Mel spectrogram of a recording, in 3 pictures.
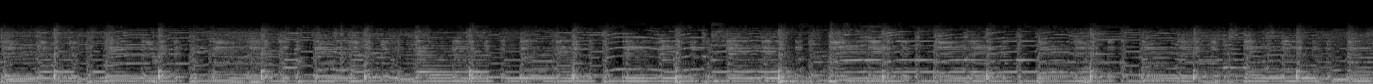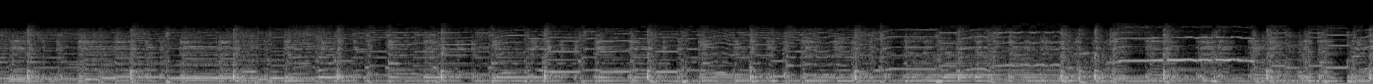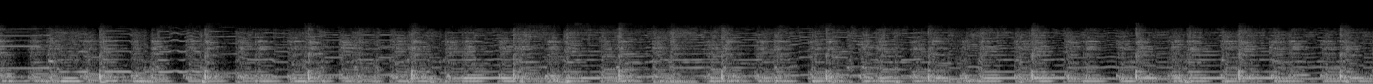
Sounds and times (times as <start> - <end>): Electric guitar: 0.0 - 41.1.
